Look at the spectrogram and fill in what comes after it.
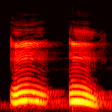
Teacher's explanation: इ ई का उच्चारण कहां होगा तालू से होगा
